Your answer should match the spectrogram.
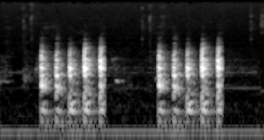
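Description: Knocking on a room door, in two groups of five even, firm raps separated by a short pause.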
